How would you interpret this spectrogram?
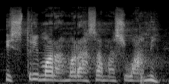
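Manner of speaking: usual speaking voice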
